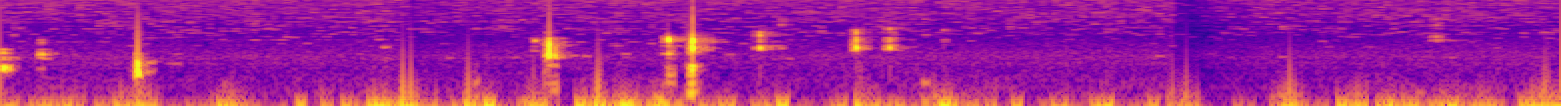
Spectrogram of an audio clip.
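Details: Stomach growling after drinking a can of cola: low irregular rumbling with a few brief higher gurgles and pops from gut activity; bowel sounds (borborygmi).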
